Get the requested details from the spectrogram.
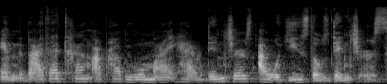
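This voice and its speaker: A man's animated voice at medium pitch and moderate pace, with light background noise. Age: 20s. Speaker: vlogger. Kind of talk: casual vlog rant. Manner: sassy, exasperated. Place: home room. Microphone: phone near.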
